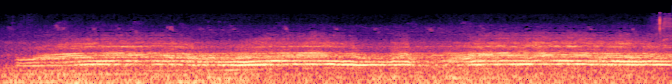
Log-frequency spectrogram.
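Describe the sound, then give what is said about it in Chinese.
A passenger train on a journey: a loud, sustained harmonic whine with slightly wavering pitch rides over a continuous low rumble for the whole stretch, with no voices. “嗰年，黄飞鸿同佢嘅太太十三姨坐火车翻翻去佛山祭祖，故事就系由呢一班列车开始啦。”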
